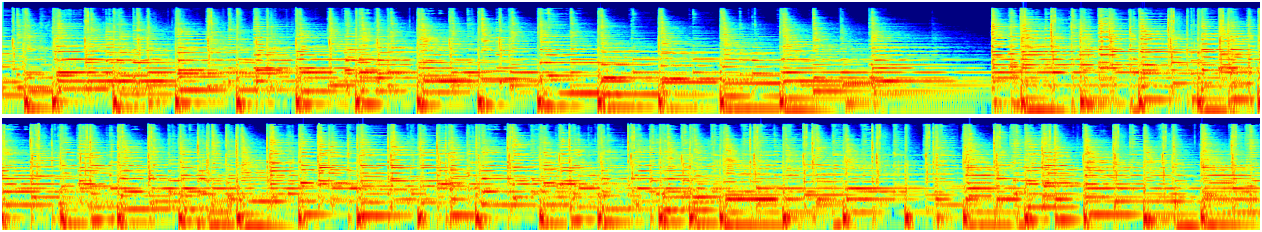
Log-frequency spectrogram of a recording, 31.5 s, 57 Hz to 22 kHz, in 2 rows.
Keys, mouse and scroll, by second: 0.9 click, 1.2 middle click, 2.0 middle click, 2.2 middle click, 3.1 middle click, 3.1 ctrl+click, 4.2 middle click, 5.8 middle click, 7.1 ctrl+click, 10.4 middle click, 11.0 middle click, 12.1 click, 12.9 click, 13.2 ctrl+z, 14.2 scroll down 1, 15.9 scroll up 1, 17.6 alt+click, 19.5 middle click, 20.2 middle click, 21.1 click, 22.5 click, 22.8 middle click, 24.4 middle click, 24.4 scroll down 1, 24.9-25.4 scroll down 1, 26.3 alt+middle click.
